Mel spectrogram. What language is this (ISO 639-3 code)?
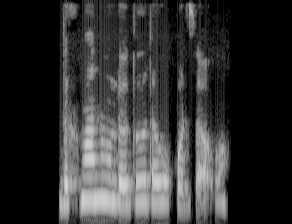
pus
